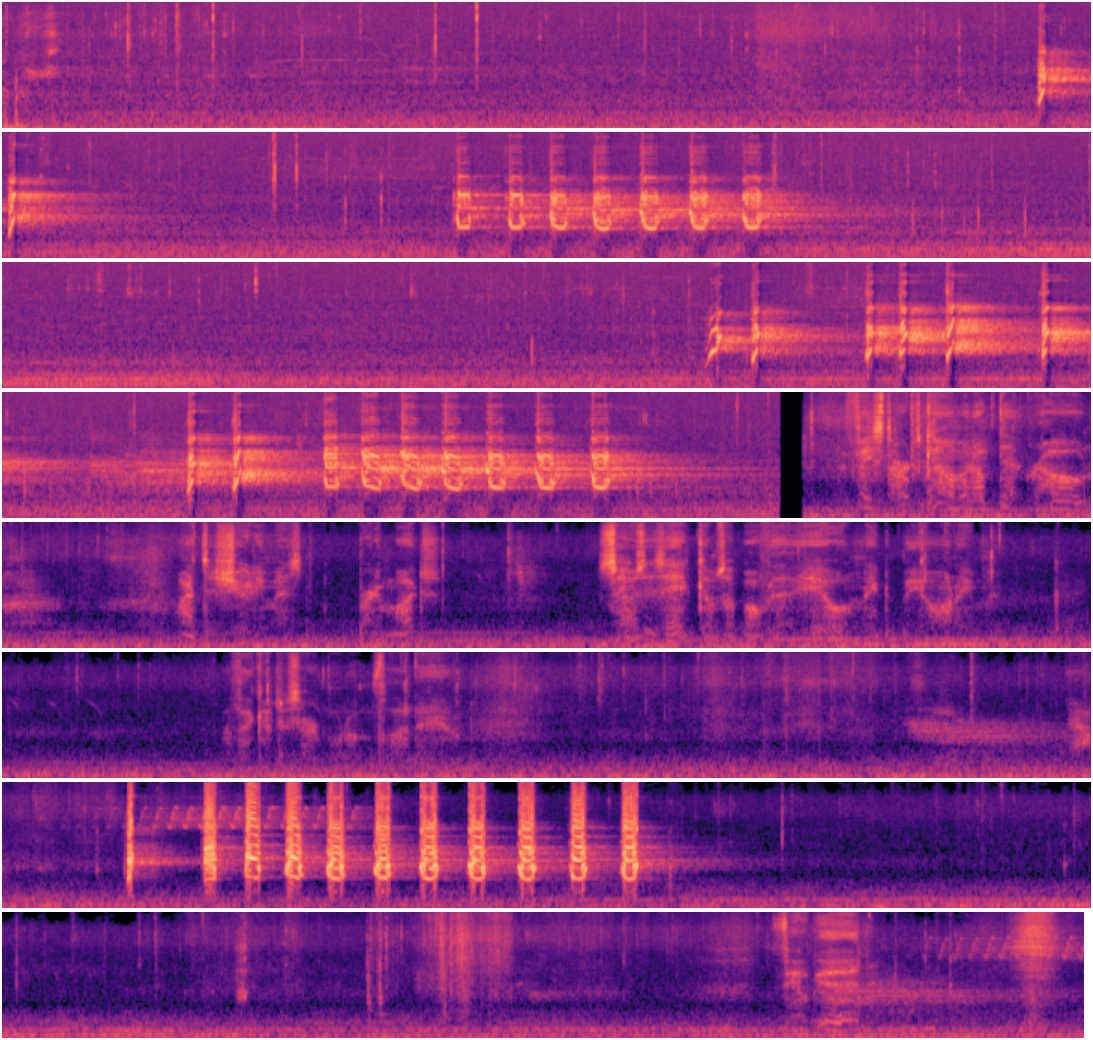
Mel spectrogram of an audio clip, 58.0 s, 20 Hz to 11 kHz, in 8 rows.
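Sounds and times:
turkey call yelps: 6.9s - 8.2s, 10.2s - 13.0s, 19.2s - 26.6s, 44.4s - 48.0s.

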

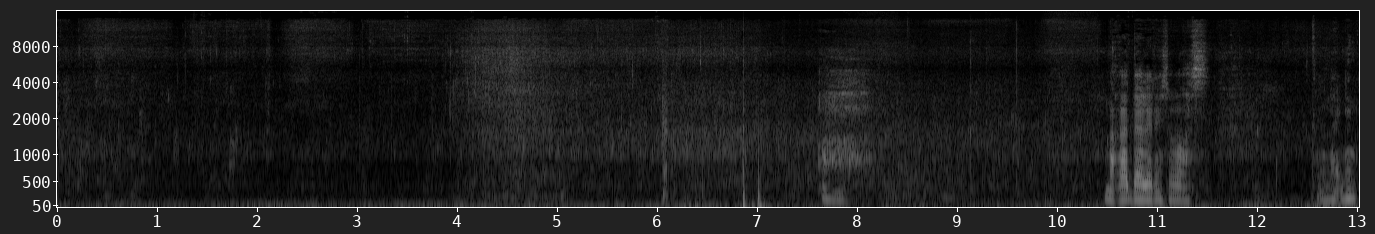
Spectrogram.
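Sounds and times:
sea washing against rocks: 3.8s - 11.3s.

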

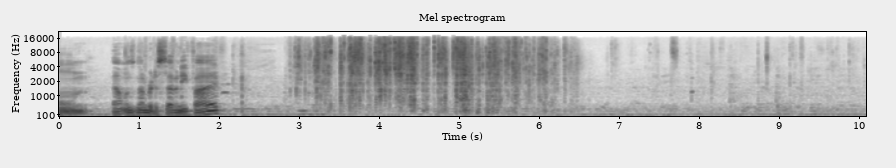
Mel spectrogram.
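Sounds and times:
foil wrapper tearing and rustling: 2.9s - 6.6s.

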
